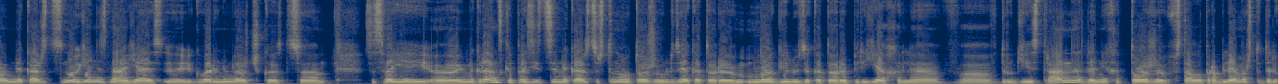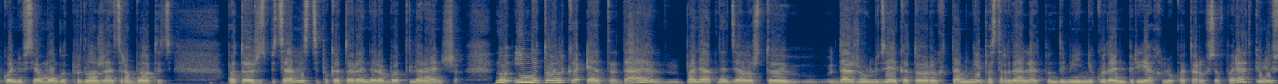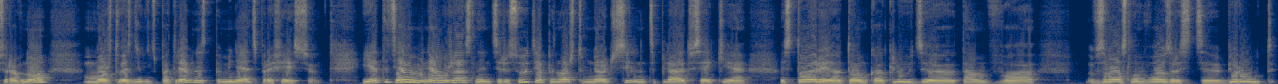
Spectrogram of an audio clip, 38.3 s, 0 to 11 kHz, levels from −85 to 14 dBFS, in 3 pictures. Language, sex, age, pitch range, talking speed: Russian, female, 20-39, 175-210 Hz, 170 wpm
